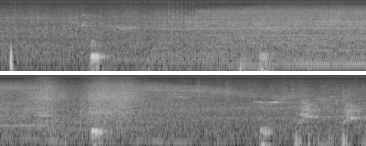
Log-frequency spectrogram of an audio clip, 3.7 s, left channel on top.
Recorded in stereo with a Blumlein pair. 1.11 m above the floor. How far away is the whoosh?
About 1.5 m.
